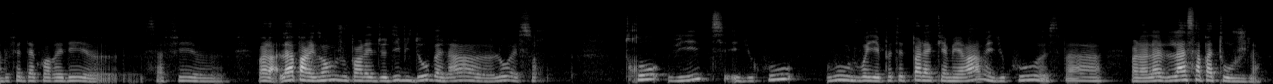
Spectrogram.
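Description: A woman's voice: fairly low pitch, moderate pace. A woman walks viewers through her coloring in an easy, conversational voice-over. She hesitates often and fills the gaps while she works. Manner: chatty, hesitant, many fillers. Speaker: coloring tutorial host. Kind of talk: casual voice-over tutorial.

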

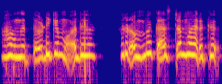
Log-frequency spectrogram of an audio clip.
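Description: A woman voicing an emotional young wife in an animated drama, pleading and tearful. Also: very high-pitched, fairly quick, no room sound. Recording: dull lo-fi dry sound.

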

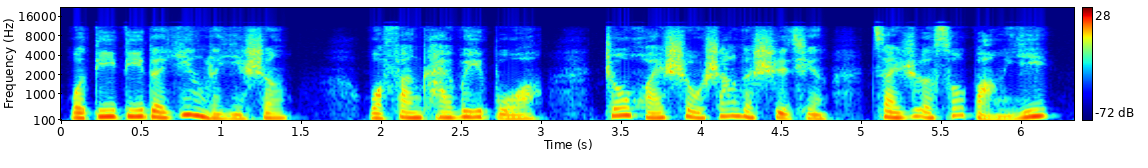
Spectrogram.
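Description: Brief: woman narrator, steady first-person storytelling, low register, dry studio sound. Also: moderate pace, dry recording. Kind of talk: scripted web-novel narration.

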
